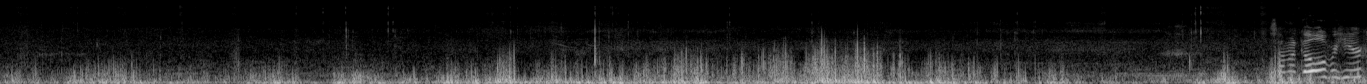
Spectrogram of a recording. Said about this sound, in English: I don't think the wind's blowing as bad down here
